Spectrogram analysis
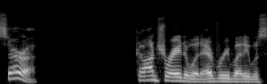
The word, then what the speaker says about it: Sarah: him to say his name and it's actually pronounced Sarah, contrary to what everybody was saying for years.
